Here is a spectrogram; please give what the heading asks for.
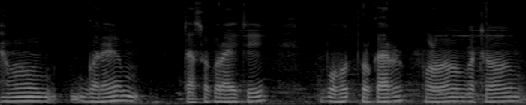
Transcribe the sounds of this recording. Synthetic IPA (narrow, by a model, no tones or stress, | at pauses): amɔ | ɡʱɔɾe | t͡ʃasɔkɔɾajt͡ʃʰi | bɔɦut̪pɾɔkaɾpʰɔɭɔɡɔt͡ʃʰɔ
